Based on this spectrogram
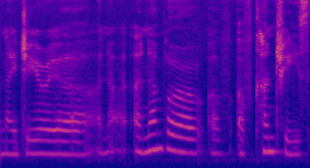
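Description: A woman's medium-pitched, somewhat breathy voice with a dark, mellow tone, at a fairly slow pace, in a very clean recording with a silent background. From South Africa, Port Elizabeth. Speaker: poet and professor. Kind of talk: public conversation. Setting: stage with audience.

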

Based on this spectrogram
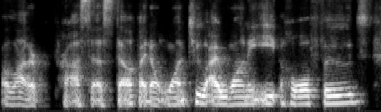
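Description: A woman speaks at a moderate pace with a Midwestern American accent. Her voice has vocal fry. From US Midwest, Iowa. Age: 50s. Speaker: hypnotherapist and weight-loss coach. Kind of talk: casual interview chat.

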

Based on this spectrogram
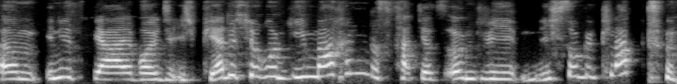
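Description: A woman talks at a moderate pace in a high pitch. Her voice moves through very wide pitch swings. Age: 40s. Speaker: veterinary pathologist and researcher. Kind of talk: interview. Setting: video call. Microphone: poor internet audio quality.

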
